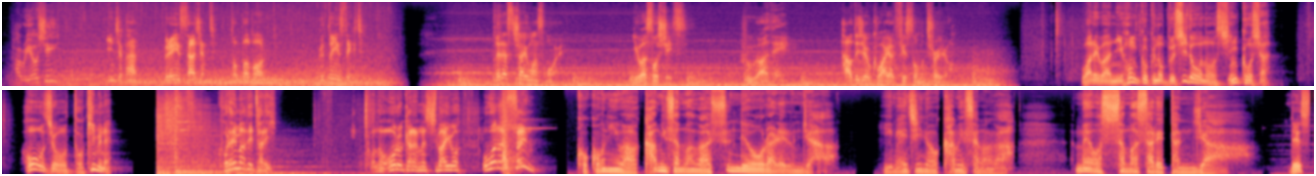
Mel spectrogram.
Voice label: videogame samurai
